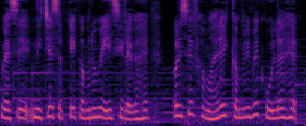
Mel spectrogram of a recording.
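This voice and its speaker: A woman voices a young, newly married daughter-in-law in a cartoon family drama. She is polite, dutiful and meek, with a medium-pitched voice over background music. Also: normal speed, dark tone, lightly acted. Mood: troubled.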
